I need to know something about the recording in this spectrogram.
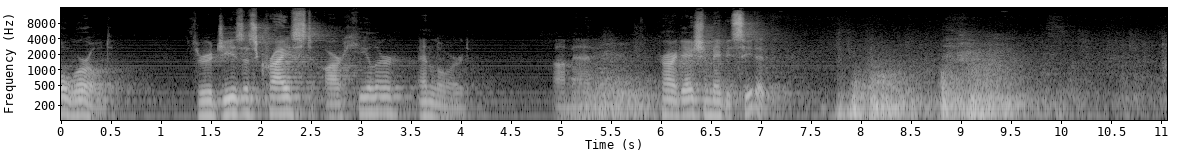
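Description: A man sings a chant through a microphone in a large echoing hall.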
